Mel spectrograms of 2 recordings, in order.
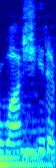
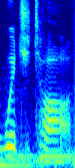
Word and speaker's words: Ouachita: Is it pronounced Ouachita? Searching for Ouachita Baptist University. Back in Texas, everybody pronounces it Wichita, but really, it's Ouachita.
